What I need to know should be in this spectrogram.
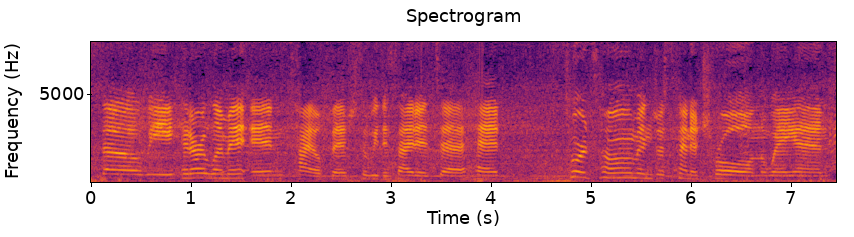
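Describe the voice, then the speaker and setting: Loud background noise behind a woman at a moderate pace. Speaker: family vlogger. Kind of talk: casual vlog chat. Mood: upbeat, excited. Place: boat. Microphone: phone near.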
